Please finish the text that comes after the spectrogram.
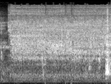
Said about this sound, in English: Like me spitting into the sink.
